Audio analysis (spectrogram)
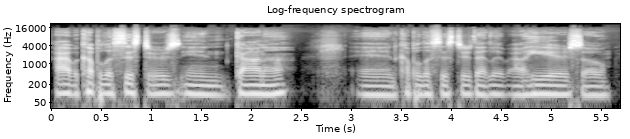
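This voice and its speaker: A man from the United States with an American accent, talking casually and haltingly as an interview guest. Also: low voice, completely flat delivery, a bit bright, dry recording, studio quality. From Portland, Oregon, United States. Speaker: interview guest, music producer and inventor. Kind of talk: casual conversational storytelling.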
